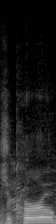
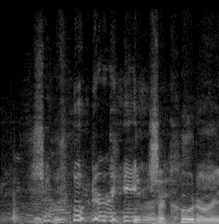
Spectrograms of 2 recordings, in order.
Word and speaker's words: charcuterie: That, how do you pronounce this again? Shakuro board? Charcuterie, there you go.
